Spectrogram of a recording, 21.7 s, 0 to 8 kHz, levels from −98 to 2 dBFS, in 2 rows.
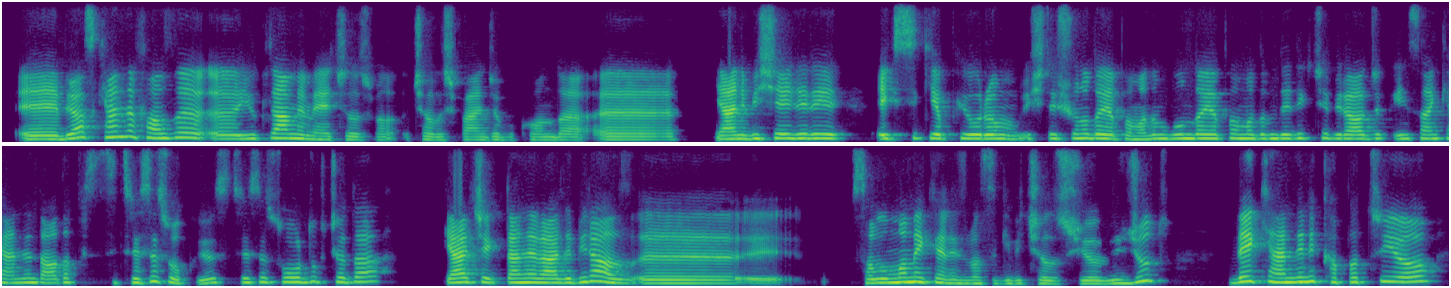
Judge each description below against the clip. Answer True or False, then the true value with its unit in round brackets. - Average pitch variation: True (4.1 semitones)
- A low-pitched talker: False (225 Hz)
